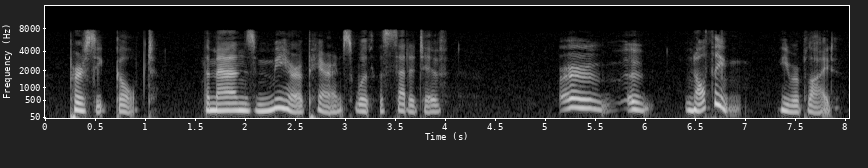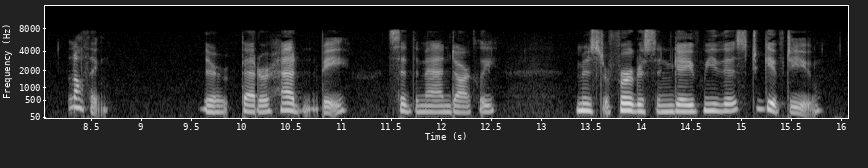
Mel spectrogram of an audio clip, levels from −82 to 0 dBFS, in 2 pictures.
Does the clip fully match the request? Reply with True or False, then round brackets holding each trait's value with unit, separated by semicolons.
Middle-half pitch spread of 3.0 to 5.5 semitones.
True (3.4 semitones)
